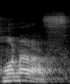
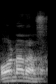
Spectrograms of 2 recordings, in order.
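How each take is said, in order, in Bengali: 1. শব্দটি H ধ্বনি দিয়ে শুরু হয়। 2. শব্দটি একটি স্বরধ্বনি দিয়ে শুরু হয়। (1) "নস হনারাস" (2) "অনারাস নস হনারাস"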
